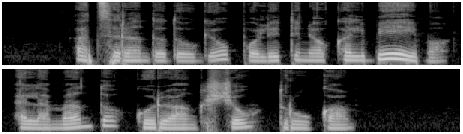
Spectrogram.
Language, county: Lithuanian, Telšiai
